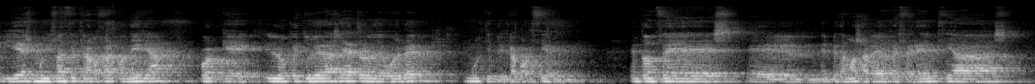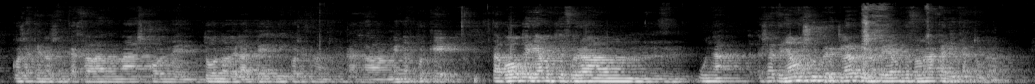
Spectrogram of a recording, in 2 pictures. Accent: Castilla-La Mancha, Spain; Yo soy un pueblo de Cuenca

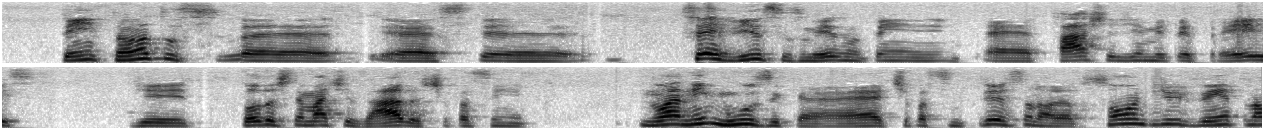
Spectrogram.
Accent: Salvador, Bahia, Brazil; Eu que sou aqui de Salvador, Salvador tem 400 e lá vai cacetada anos.

